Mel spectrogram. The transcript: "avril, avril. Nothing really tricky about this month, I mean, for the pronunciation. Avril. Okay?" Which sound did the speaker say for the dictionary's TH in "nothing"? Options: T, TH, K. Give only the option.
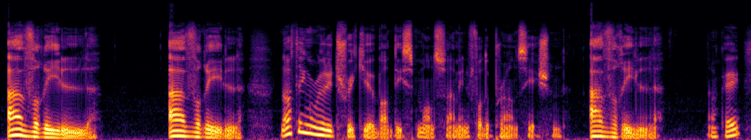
TH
